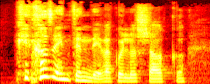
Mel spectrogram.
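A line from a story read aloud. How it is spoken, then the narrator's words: Laughing, feigned indifference. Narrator (Italian): rise fingendo indifferenza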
